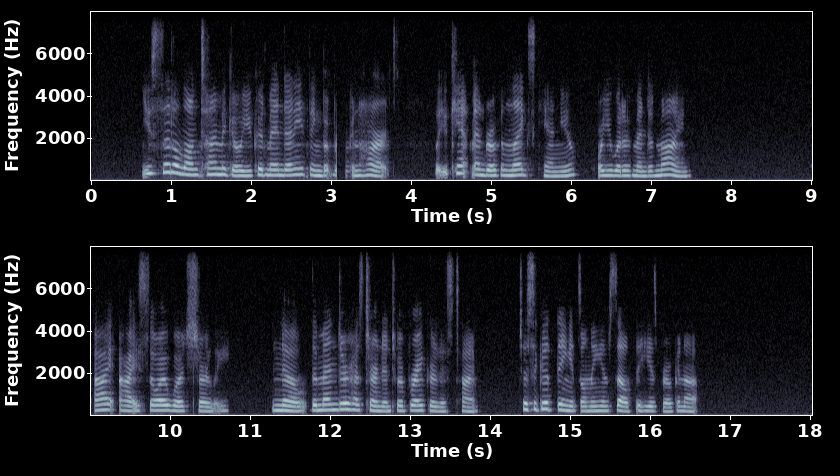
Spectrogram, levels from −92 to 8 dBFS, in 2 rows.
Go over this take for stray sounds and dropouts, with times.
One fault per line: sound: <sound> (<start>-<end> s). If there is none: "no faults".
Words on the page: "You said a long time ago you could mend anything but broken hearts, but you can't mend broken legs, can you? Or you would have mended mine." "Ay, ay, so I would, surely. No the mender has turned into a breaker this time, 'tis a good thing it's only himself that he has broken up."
sound: dropout (3.1-3.2 s)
